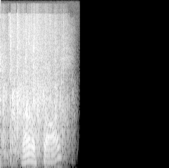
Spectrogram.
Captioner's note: applause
